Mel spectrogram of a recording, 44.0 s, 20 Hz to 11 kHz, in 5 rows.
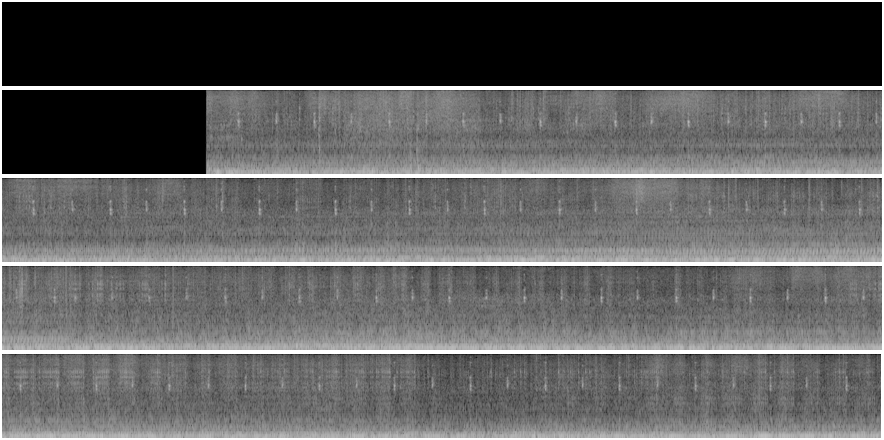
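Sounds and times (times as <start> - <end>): car engine and tyre rumble: 10.8 - 43.9
faint ticking: 10.9 - 43.9.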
